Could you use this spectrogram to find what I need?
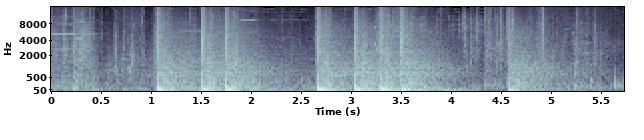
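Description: Gunshots crack loudly and echo in quick bursts.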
